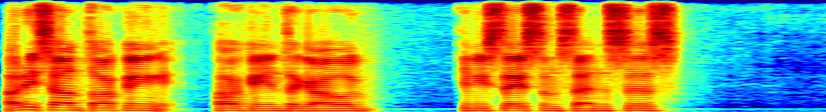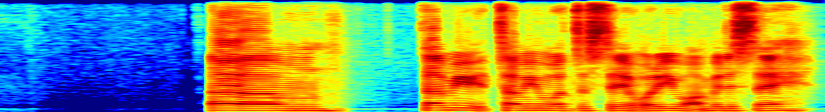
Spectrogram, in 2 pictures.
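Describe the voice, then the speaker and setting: A young man from the Philippines whose first language is Hiligaynon, chatting casually on a live stream and answering viewer questions in a relaxed, stop-start way. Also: on the high side, normal speed, long pauses, clear, resonant tone. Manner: relaxed, stop-start, with frequent fillers and restarts. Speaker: game streamer.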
